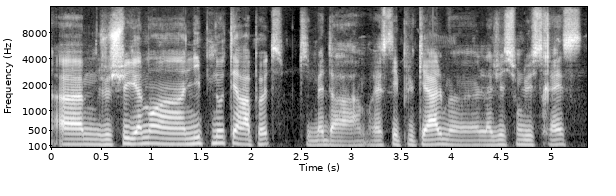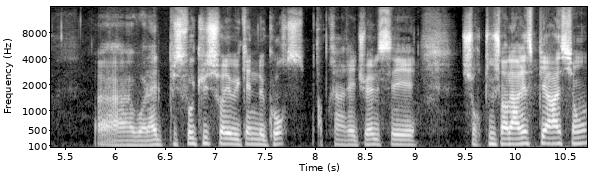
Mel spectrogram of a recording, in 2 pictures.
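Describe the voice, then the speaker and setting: A man's dark, mellow tone at medium pitch, with fairly even intonation and a moderate pace. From southern France. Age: 20s. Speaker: racing driver. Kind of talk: interview. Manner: hesitant, many fillers.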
